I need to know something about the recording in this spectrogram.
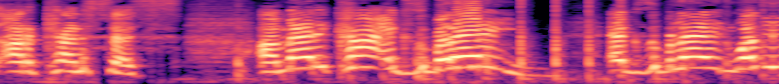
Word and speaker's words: Arkansas: the Fouke Monster in a small town in Arkansas. Yeah, that's right, I said Arkansas correctly this time.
